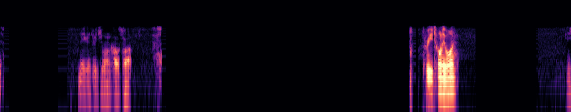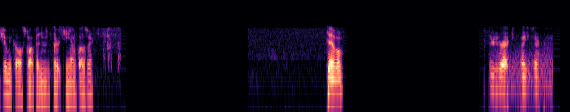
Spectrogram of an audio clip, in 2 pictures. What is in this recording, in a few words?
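Police Northeast District Dispatch, p25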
